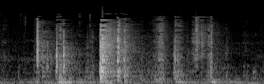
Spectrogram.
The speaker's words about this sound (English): Now, plain, ordinary door with the padlock. We unlock it.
